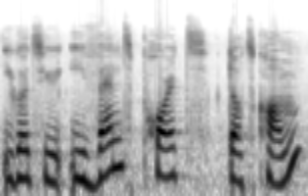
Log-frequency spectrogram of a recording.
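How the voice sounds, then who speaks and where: A woman with a Nigerian accent speaking as a guest in a casual interview, explaining things in a measured way. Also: lowish voice, warm tone. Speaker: interview guest, stage actress.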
